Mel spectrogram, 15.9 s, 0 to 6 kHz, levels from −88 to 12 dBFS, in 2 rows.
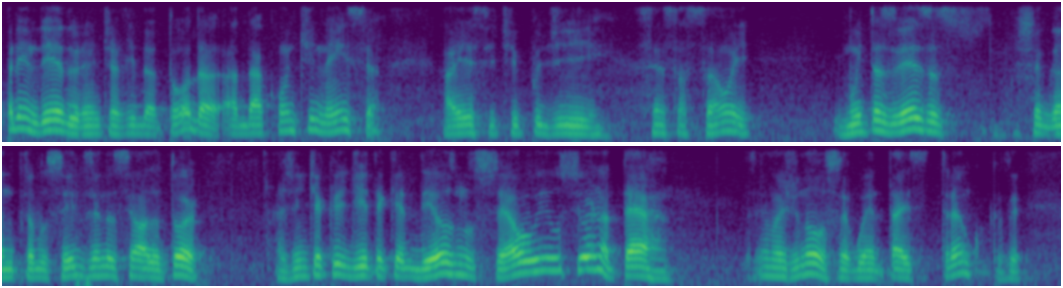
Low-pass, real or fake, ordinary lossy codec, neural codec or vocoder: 5.4 kHz; fake; Opus, 32 kbps; vocoder, 22.05 kHz, 80 mel bands, WaveNeXt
